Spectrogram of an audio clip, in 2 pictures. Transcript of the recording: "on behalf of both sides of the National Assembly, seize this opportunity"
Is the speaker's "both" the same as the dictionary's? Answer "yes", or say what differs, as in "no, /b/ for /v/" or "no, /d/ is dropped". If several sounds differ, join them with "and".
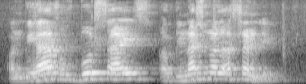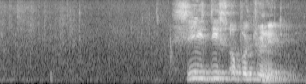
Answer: no, /t/ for /θ/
